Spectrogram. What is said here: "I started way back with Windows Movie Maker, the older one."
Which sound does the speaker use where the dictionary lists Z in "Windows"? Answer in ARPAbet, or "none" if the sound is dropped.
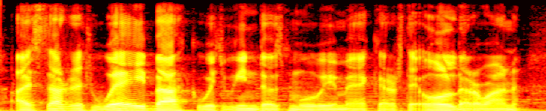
S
